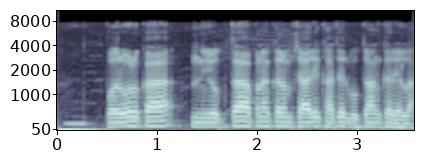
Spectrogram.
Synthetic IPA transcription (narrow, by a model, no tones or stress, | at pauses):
pəɾoːɭka | nɪjʊɡt̪aɐpnakəɾmət͡ʃaːɾikʰaːt̪ɪɾbʱʊɡ̚t̪aːnkɐɾeːlaː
